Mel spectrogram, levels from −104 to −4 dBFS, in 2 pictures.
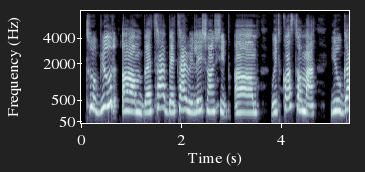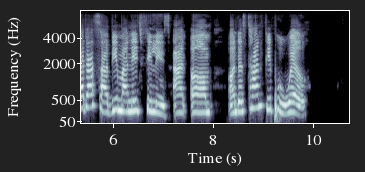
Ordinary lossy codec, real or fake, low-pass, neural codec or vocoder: none; real; 7.2 kHz; none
